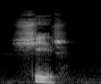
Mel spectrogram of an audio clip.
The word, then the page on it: şîr: Sorani sẖy̰r; shir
